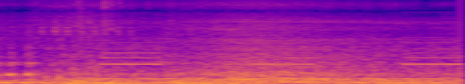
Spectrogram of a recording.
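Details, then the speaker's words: Tractor truck, engine idling during the in-cab pre-trip brake test with air pressure low: steady mid-pitch buzzer repeating about three times in three seconds; low air warning buzzer working properly. "you can hear the buzzer. If you can, I don't know if you can hear it behind the engine, but there's a buzzer going on right now because I have low air."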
